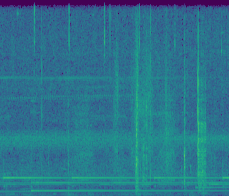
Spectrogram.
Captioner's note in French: bois qui craque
